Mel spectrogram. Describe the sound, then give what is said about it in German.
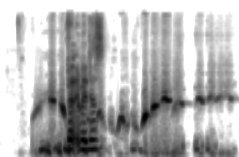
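A person whistles a short, warbling phrase imitating bird language, with gliding pitch and a few quick chirpy notes, partly mixed with a voiced hum at the start. “Und dann denke ich so, aber was ist denn das Wort für Fenster in Vogelsprache?”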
